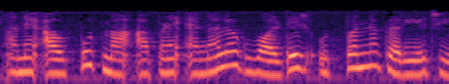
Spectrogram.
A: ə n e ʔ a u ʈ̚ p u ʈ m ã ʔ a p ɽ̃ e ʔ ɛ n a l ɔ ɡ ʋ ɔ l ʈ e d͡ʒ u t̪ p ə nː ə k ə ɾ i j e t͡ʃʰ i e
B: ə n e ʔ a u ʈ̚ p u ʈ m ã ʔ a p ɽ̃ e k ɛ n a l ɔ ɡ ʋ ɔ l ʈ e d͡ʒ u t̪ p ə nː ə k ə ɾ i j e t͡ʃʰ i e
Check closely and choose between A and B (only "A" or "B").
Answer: A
